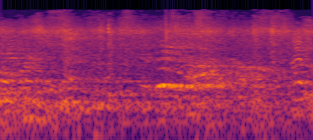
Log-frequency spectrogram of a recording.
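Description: Children's voices and chatter, with one short sharp thump a little over a second in.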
